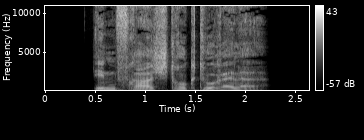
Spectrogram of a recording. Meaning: inflection of infrastrukturell: 1. strong/mixed nominative/accusative feminine singular 2. strong nominative/accusative plural 3. weak nominative all-gender singular
- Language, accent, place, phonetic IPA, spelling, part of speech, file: German, Germany, Berlin, [ˈɪnfʁaʃtʁʊktuˌʁɛlə], infrastrukturelle, adjective, De-infrastrukturelle.ogg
